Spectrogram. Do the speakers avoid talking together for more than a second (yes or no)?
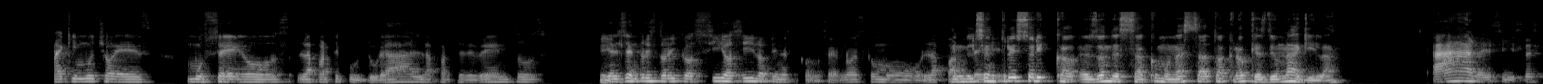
yes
